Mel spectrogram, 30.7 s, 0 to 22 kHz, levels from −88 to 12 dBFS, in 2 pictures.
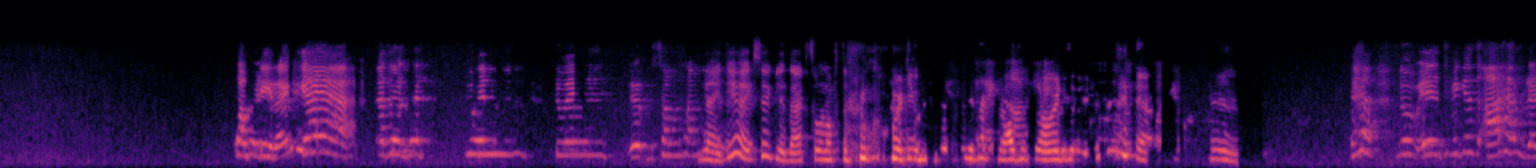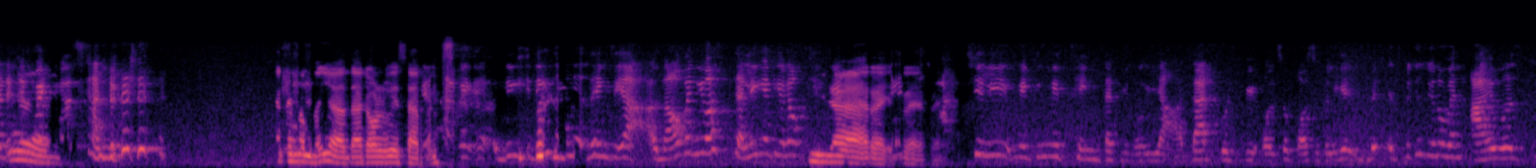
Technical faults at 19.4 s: speech suppressed in double talk

